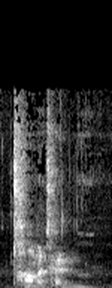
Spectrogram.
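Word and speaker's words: Tomatin: Established in 1897, Tomaton, to rhyme with satin.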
